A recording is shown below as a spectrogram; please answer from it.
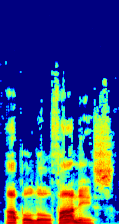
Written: Apollophanes

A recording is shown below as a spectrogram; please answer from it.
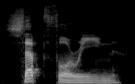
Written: Saphoth

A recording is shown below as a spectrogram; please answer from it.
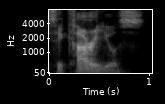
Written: Sicarius

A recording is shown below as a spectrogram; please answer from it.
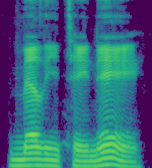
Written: Melitene

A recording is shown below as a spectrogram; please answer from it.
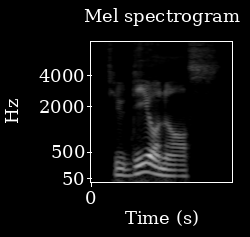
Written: Theudinos

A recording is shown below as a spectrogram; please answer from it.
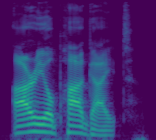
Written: Areopagite

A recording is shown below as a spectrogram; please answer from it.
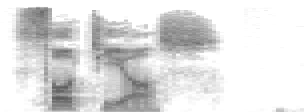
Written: Photios

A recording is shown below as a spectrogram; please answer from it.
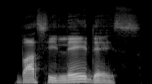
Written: Basileides

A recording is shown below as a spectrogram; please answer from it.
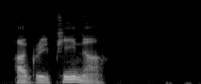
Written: Agrippina

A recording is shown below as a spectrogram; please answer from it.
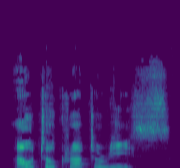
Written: Autokratoris

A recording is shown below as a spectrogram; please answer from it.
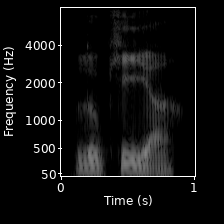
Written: Lykia

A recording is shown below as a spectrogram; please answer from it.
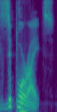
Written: Tzipporites

